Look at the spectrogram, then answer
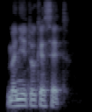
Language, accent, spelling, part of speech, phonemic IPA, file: French, France, magnétocassette, noun, /ma.ɲe.tɔ.ka.sɛt/, LL-Q150 (fra)-magnétocassette.wav
- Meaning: cassette deck / cassette recorder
